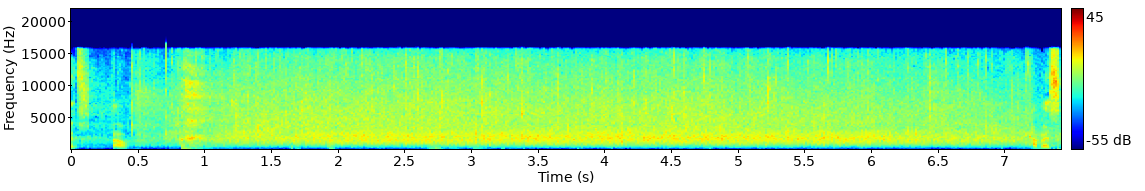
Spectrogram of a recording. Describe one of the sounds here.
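A large audience applauds in an echoing hall.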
